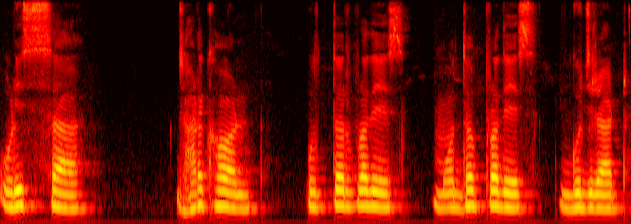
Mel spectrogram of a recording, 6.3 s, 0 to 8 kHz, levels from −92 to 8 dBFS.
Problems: background sounds at intervals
